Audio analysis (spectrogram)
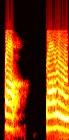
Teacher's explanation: இதழ்கள் இரண்டும் ஒட்டுவதால் பா என்ற எழுத்து பிறக்கிறது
